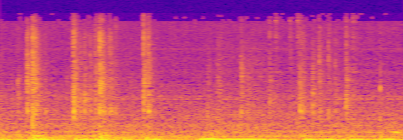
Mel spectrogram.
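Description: Faint computer keyboard typing: a few scattered keystrokes and clicks as a short word is entered.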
